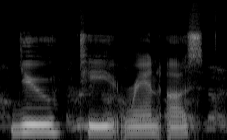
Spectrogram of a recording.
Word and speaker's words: Yutyrannus: Name Yutyrannus, Mandarin/Greek for feathered tyrant, pronounced Yutyrannus.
